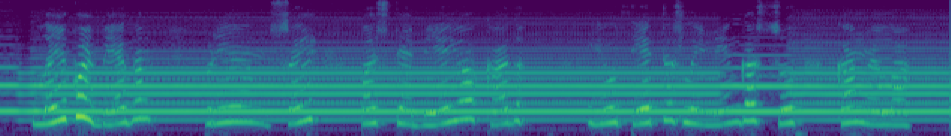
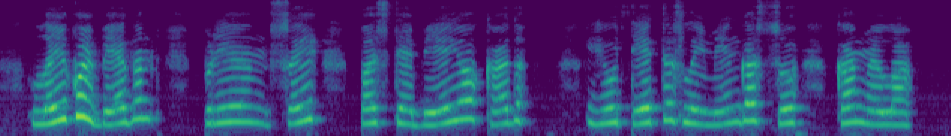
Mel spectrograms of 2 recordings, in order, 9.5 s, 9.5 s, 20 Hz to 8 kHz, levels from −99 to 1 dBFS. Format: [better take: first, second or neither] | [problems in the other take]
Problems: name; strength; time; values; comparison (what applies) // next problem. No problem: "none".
second | background sound (Wind instrument, woodwind instrument); as loud as the speech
